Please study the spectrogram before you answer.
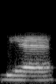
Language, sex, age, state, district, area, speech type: Urdu, female, 18-30, Bihar, Khagaria, rural, conversation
